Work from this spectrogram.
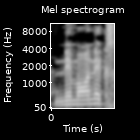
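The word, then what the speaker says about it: mnemonics: है ना इसको बेटा निमोनिक्स कहा जाता है, जिसकी स्पेलिंग एम से शुरू होती है।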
